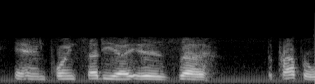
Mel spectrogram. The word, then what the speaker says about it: poinsettia: He is saying that I have researched this in the past, and it is poinsettia, four syllables, is the proper way.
